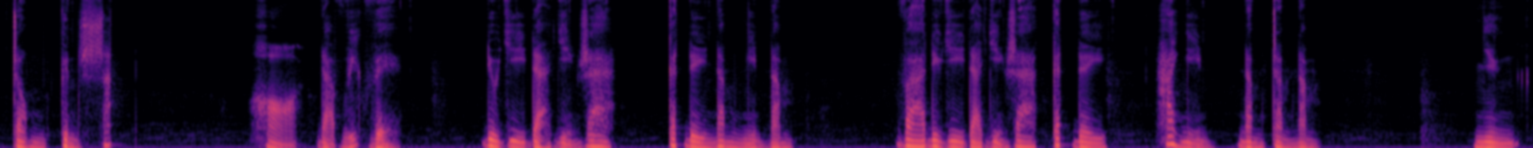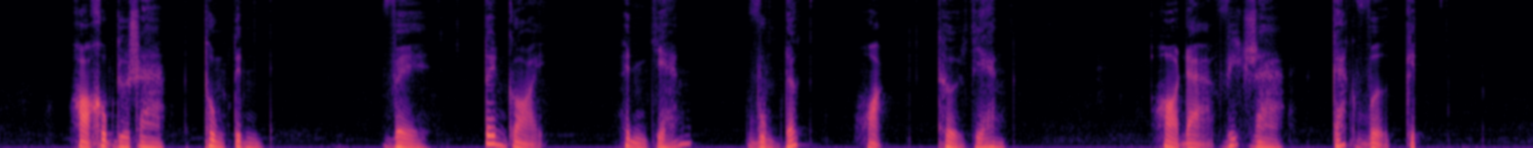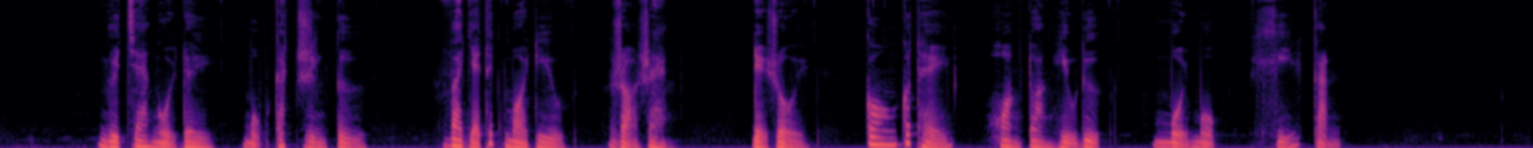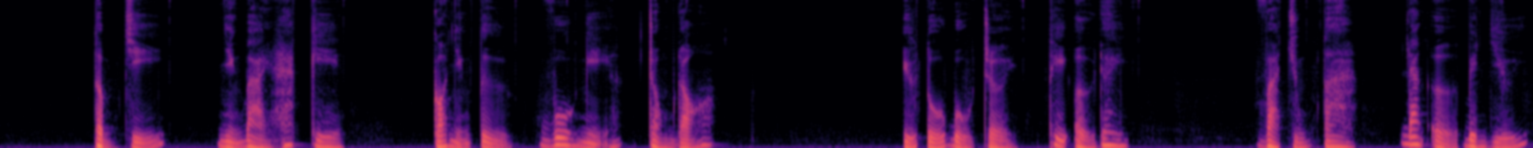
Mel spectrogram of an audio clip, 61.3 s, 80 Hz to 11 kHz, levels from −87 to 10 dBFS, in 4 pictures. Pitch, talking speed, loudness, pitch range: 95 Hz, 105 wpm, -29 LUFS, 90-110 Hz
